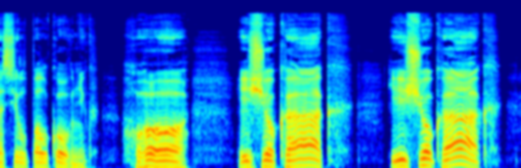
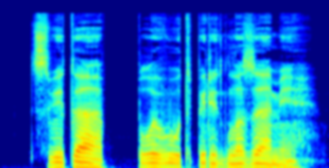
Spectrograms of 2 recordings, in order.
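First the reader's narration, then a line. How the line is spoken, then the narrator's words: Whisper. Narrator (Russian): прошептал полковник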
